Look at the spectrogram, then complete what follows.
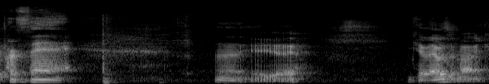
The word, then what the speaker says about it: parfum: Someone chewed me out for saying it like an American might. I was saying parfum. You know, someone's like, are you serious? No, you say it like parfum.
